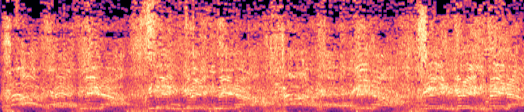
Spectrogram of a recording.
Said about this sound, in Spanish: Sí, celebraban miles de personas, miles de seguidores de Milei el fin del peronismo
